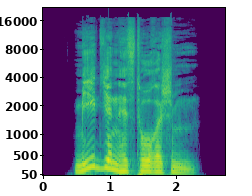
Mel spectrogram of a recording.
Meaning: strong dative masculine/neuter singular of medienhistorisch
- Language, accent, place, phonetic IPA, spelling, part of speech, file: German, Germany, Berlin, [ˈmeːdi̯ənhɪsˌtoːʁɪʃm̩], medienhistorischem, adjective, De-medienhistorischem.ogg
